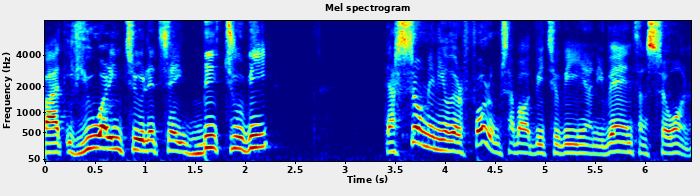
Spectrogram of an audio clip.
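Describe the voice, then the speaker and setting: A man with a non-native accent, a dark, mellow tone and a fairly high pitch with ordinary variation, at a fairly quick pace. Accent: foreign. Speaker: startup founder and speaker. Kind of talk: talk at a meetup.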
